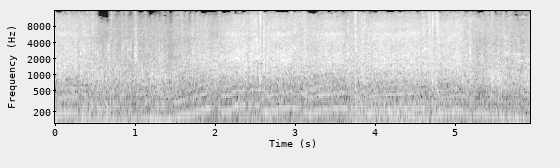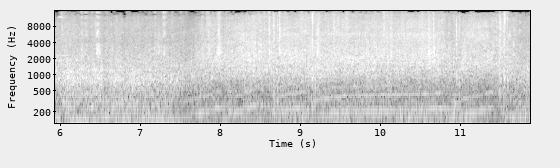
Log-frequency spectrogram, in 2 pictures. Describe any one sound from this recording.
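Tyres crunch and skid over loose gravel.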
